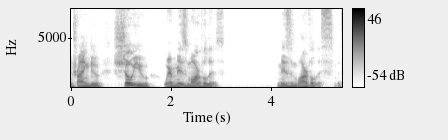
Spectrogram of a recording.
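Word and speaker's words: Ms. Marvel: this was them trying to show you where Ms Marvel is mrs. marble this it sounds like I said that oh by the way the way to pronounce her name is not miss Marvel it's Ms marvel I can't do a video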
